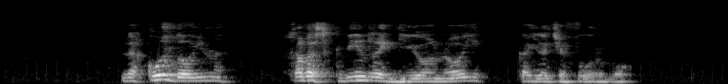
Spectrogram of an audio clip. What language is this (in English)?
Esperanto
